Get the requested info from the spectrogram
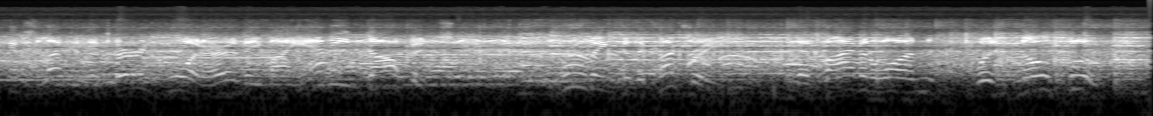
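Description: Several voices talking over one another on a recorded radio talk show, with no single clear speaker.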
